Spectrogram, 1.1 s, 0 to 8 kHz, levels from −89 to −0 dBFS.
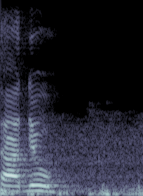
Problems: none marked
